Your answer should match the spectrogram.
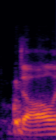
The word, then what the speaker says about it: Dahl: But today we're here with Dahl. Is that pronounced right? Hey, everybody. Dahl indeed. Okay. Yep. So Like the toy.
